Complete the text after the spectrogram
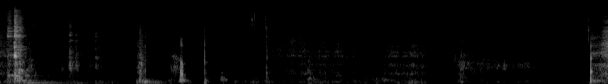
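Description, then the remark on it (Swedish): An external SSD disk is dropped into a glass of water: a few sharp clinks and knocks, then a soft fizzing, bubbling hiss for several seconds, fairly quiet. “Men det var alltså eh, vatten. Det var en styck SSD extern disk in i vattenglas.”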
